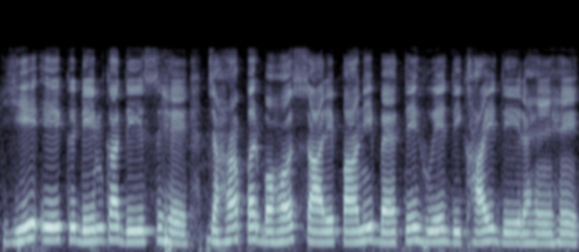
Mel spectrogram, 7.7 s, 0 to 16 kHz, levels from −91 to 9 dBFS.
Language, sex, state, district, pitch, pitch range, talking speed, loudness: Hindi, male, Jharkhand, Ranchi, 160 Hz, 150-180 Hz, 130 wpm, -13 LUFS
